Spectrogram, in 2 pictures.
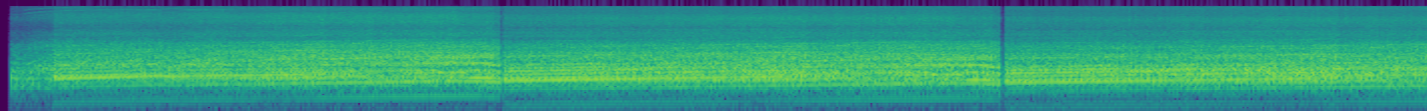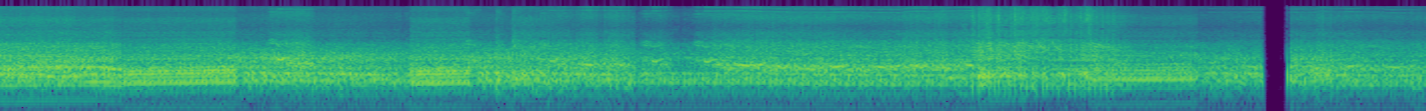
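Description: A car engine revs hard, rising in pitch again and again as it shifts gears.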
